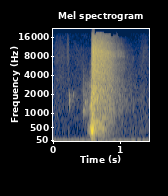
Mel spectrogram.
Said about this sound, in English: Hang on, I gotta sneeze.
